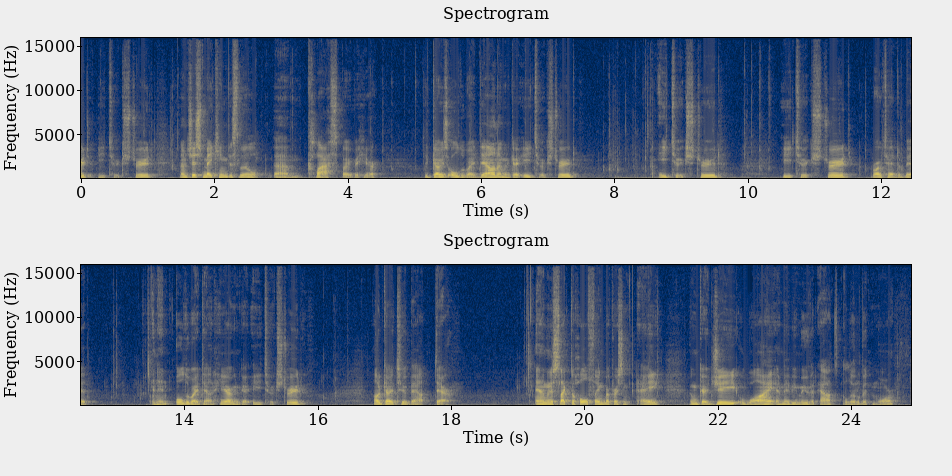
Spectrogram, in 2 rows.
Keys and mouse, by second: 0.1 e, 3.0 e, 4.4 r, 6.6 e, 8.4 e, 10.1 e, 11.7 r, 14.7 e, 20.9 a, 21.8 g.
